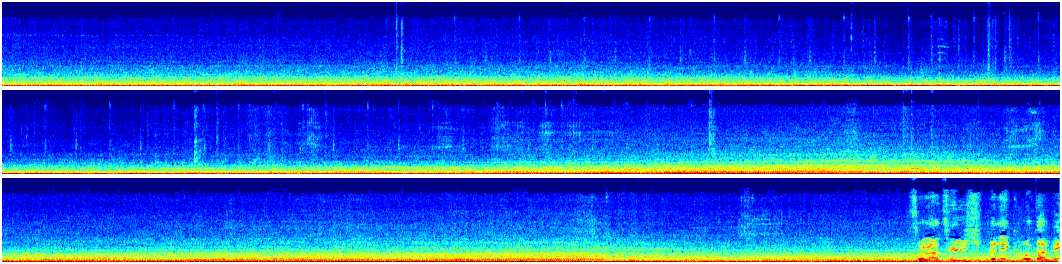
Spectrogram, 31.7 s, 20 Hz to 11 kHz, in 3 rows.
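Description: Trabant 601's two-cylinder two-stroke engine heard from inside the cabin while driving, with road noise underneath. In the second half the engine's pitch climbs and falls several times as it speeds up and slows.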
